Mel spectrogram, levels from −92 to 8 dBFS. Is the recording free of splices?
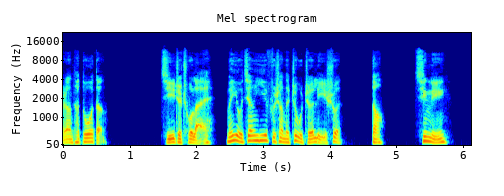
no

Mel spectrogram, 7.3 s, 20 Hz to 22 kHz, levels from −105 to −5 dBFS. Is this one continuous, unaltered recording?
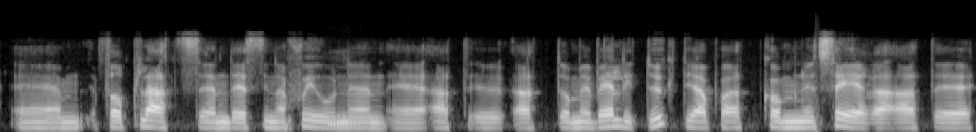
no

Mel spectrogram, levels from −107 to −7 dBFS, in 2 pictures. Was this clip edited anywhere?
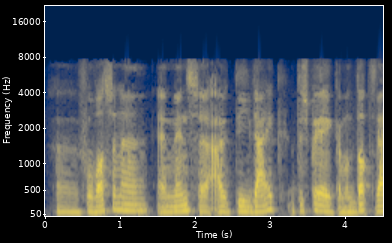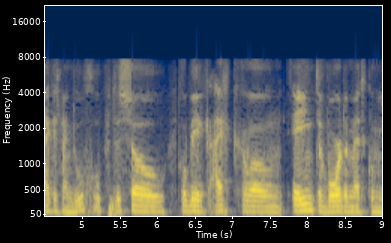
yes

